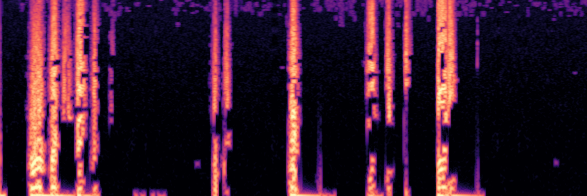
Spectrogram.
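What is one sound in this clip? An older man speaks with animation, close by.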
